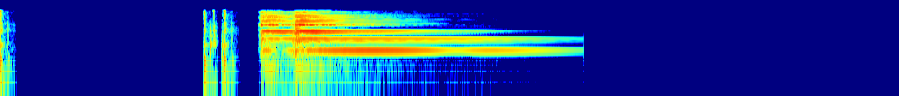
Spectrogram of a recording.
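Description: Subscribe-button sound effect: a mouse click, then two quick clicks about a second in, followed by a bright bell ding that rings and fades away over about a second and a half.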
